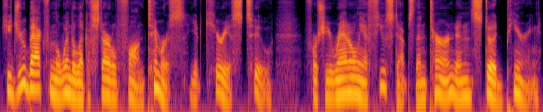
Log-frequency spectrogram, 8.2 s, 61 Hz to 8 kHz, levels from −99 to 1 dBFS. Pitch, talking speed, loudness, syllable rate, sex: 125 Hz, 190 wpm, -20 LUFS, 4.5 syllables/s, male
